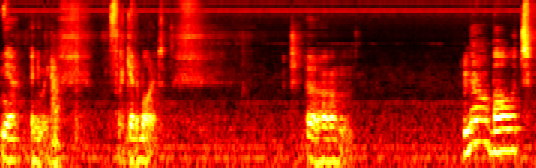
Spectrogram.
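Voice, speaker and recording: With a non-native accent, a man speaks at a very slow pace with long, frequent pauses, his fairly high voice carrying lively intonation. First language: not English. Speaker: artist. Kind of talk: late-night personal monologue. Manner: hesitant, halting.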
